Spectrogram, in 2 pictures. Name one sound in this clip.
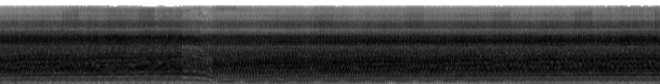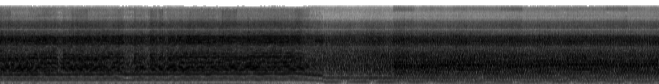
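A car engine roars as it accelerates, its pitch climbing slowly and dropping sharply at each gear change.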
